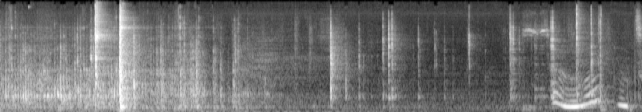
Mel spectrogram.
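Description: A small mini die-cutting machine is hand-cranked in a craft room, giving soft irregular mechanical clicks and a ratcheting whir, with some handling noise and a brief squeaky rising-falling grind near the end.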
